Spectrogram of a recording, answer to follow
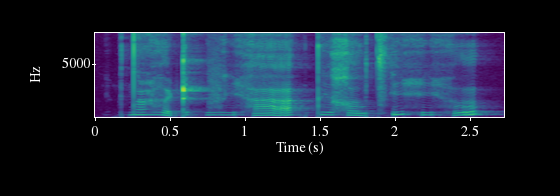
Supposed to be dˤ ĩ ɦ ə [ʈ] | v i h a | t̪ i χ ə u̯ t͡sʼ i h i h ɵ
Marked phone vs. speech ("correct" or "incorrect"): correct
